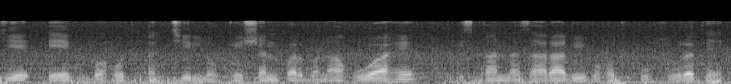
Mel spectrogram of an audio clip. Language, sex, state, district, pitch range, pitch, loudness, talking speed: Hindi, male, Uttar Pradesh, Saharanpur, 85-100 Hz, 95 Hz, -18 LUFS, 130 wpm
